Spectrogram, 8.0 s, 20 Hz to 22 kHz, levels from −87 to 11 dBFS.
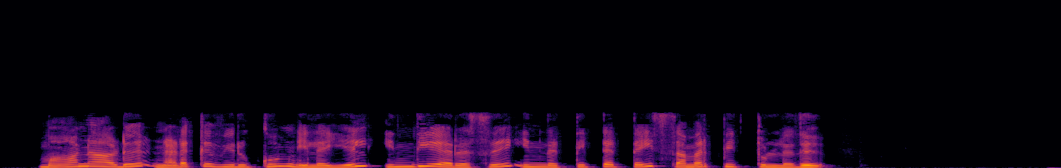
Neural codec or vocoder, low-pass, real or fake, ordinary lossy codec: none; 7.2 kHz; real; MP3, 48 kbps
